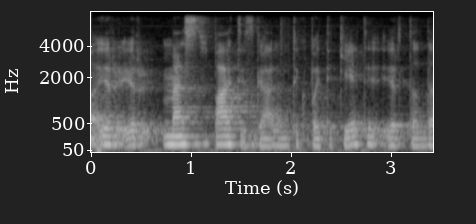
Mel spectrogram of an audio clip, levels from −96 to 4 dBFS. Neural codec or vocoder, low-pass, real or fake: none; 7.2 kHz; real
